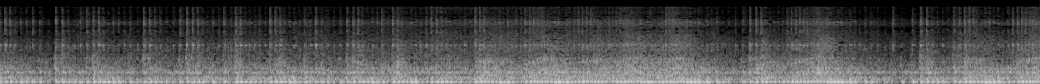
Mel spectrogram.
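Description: Kawasaki Barako 175 motorcycle's single-cylinder four-stroke engine idling steadily.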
